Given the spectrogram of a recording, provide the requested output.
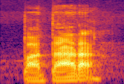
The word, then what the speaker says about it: Patara: Y bueno, bueno, después de todo esto, dice que zarparon de allí hasta Patara, así se pronuncia, bueno, nombres raritos.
